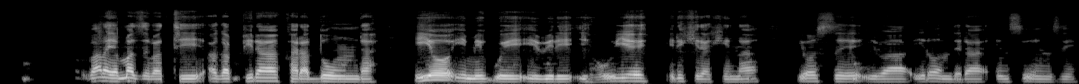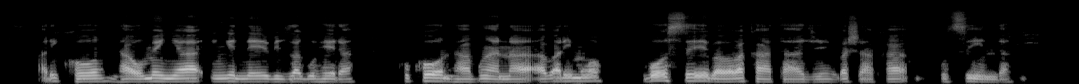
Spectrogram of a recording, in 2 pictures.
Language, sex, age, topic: Rundi, male, 36-49, education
